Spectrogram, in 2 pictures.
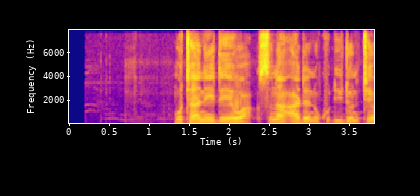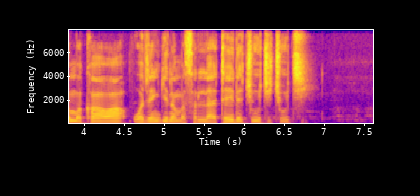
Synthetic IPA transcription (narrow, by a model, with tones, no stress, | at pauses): mʊ˦taː˨neː˦da˨jɐ˦waː˨sʊ˦naː˨ʔaː˦dɐ˨ni˨ŋkʷʊ˦ɗiː˦dɔ˦nta˦mɐ˨kʰaː˦waː˦wɐ˦d͡ʒɛ˦ŋɡʲɪ˦na˨mɐ˨sɐ˦lːaː˨ta˦jda˨t͡ʃoː˦t͡ʃi˨t͡ʃoː˦t͡ʃi̥ː˨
